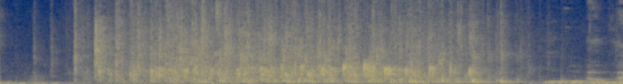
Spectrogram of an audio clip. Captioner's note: applause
